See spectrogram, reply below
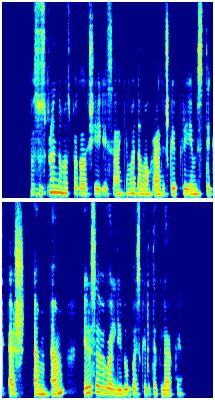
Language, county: Lithuanian, Utena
